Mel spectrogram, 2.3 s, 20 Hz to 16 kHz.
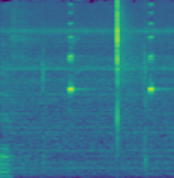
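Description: Fluke 1587 insulation multimeter beeping: two short electronic beeps about a second apart, with a sharp click between them, during a 1000-volt insulation test on a piezo injector stack.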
